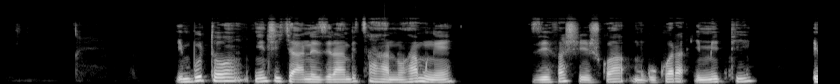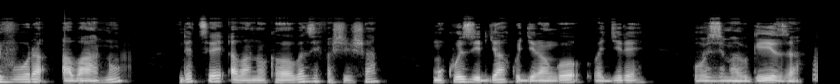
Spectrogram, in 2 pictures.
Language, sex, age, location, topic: Kinyarwanda, male, 36-49, Musanze, agriculture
